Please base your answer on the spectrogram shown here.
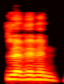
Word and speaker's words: Le Vin: were Reginald, you had Imma get this name wrong, Le Vin Vin? Levin, right? Le Vin Vin, okay, cool. Levin, wine, like really weird.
